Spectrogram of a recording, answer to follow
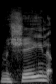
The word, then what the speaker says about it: Maschine: like to work with machine or machine as the Germans would have us pronounce it uh I like to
